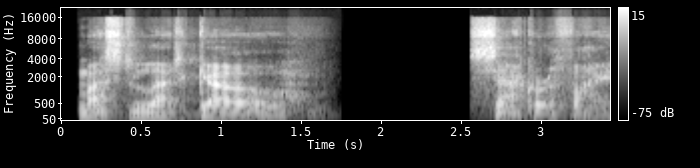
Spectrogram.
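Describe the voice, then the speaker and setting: A man puts on a character voice that is raspy. His pitch sits fairly low. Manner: slow.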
